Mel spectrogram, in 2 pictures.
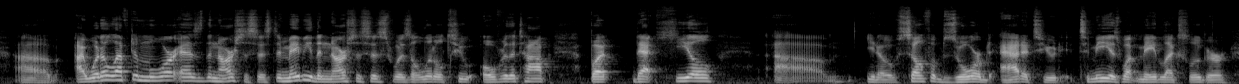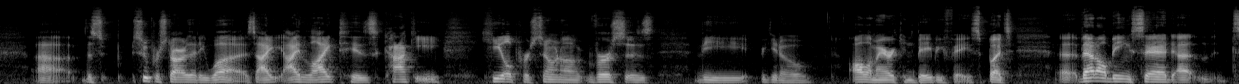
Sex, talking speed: male, 155 wpm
